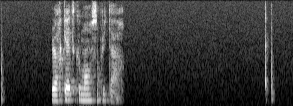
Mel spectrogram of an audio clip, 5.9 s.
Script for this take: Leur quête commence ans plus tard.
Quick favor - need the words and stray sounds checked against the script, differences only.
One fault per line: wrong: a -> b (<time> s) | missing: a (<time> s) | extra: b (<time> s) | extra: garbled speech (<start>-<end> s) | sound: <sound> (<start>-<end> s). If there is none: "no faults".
no faults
